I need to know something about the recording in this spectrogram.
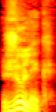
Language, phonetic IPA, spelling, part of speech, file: Russian, [ˈʐulʲɪk], жулик, noun, Ru-жулик.ogg
- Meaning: 1. petty thief, pilferer, filcher, swindler 2. cheat, cardsharp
